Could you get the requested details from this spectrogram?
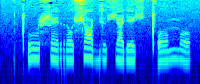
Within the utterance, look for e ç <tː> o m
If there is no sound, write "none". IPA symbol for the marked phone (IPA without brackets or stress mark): tʼ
